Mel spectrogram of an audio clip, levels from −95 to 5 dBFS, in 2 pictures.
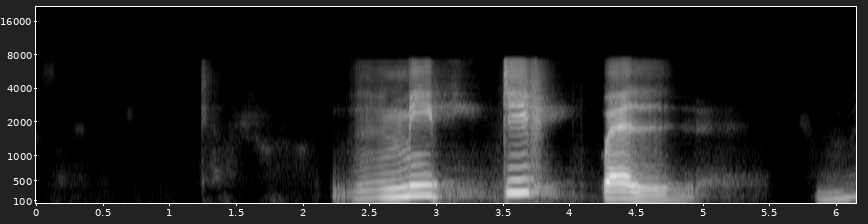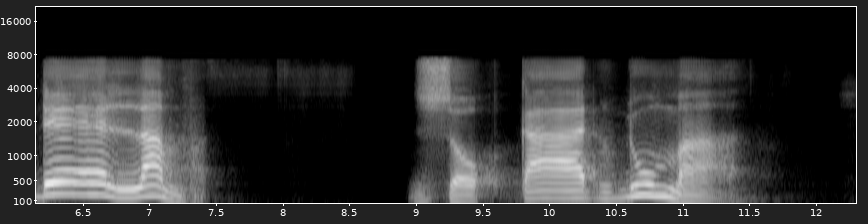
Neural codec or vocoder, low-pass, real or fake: codec, 16 kHz, 0.3 kbps, FocalCodec; 7.2 kHz; fake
